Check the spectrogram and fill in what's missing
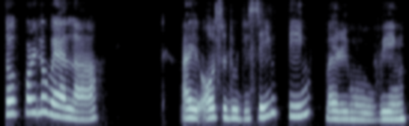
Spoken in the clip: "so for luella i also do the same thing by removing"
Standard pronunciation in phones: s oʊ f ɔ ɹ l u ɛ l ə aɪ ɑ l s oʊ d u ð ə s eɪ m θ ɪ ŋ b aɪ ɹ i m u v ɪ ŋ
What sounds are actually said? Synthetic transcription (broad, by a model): s oʊ f ɔ ɹ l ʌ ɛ l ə aɪ ɑ l s oʊ d u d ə s eɪ m t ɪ ŋ b aɪ ɹ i m u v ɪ ŋ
